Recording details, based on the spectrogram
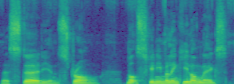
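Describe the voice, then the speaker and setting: A man voicing a gentle, patient father in a picture-book story, reassuring his small daughter as he explains things. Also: medium pitch, very animated, a little slow, voice pushed up.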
